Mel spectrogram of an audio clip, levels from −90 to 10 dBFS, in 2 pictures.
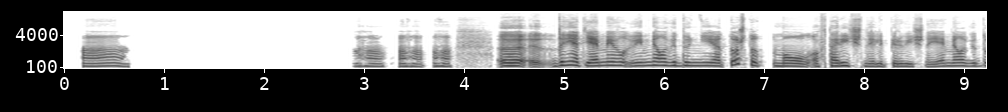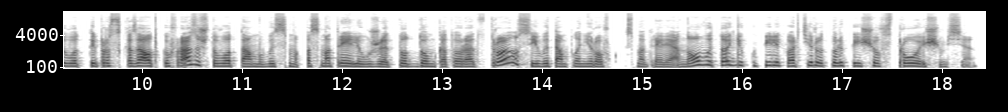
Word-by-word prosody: А. 190 0 -3 2.3
Ага, 185 -1 -5
ага, 180 -2 -5
ага. 185 -1 -4 0.4
Э, 190 - +2 0.4
э, - - -13
да 200 +6 +4
нет, 255 -2 +8
я 215 0 +10
име 245 +2 +4 0.3
имела 240 +2 +2
в - - -4
виду 230 0 0
не 220 -1 +1
то, 280 +9 +3
что 255 -9 +1
т - - -24
мол, 195 -3 +1
а - - 0
вторично 200 0 +1
или 180 0 -1
первично, 175 -3 -3
я 170 +4 -1
имела 210 +1 0
в - - -8
виду, 200 +1 -3
вот 190 0 -3
ты 195 - -1
просто 200 +1 -4
сказала 200 +1 +4
такую 195 0 -7
фразу, 275 +6 +4
что 200 -6 -3
вот 195 0 -2
там 170 -1 0
вы 180 +2 -5
смо 175 -2 -7
посмотрели 190 -1 -1
уже 170 -1 -2
тот 175 +2 -4
дом, 180 -2 -2
который 165 +1 -2
отстроился, 285 - +1
и - - 0
вы 185 +1 -3
там 175 -1 -1
планировку 175 -2 -6
посмотрели, 160 -3 -7
э, - - -2
но 200 +11 0
в 280 0 -1
итоге 260 0 -1
купили 235 +2 -4
квартиру 205 +2 -2
только 215 +1 -4
ещё 200 +1 -2
в 185 - -15
строящемся. 195 -6 -3
195 Hz, 190 wpm, -24 LUFS, 180-215 Hz, 2.3 s, я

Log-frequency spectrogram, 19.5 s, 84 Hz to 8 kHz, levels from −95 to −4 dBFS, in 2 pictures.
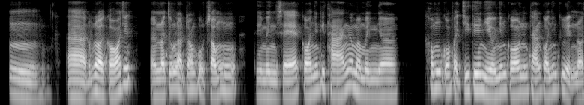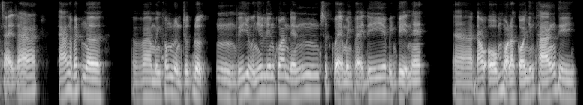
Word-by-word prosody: Ừm, 120 -4 -4 0.3
à, 120 -2 +3
đúng 115 +3 -7
rồi, 140 -5 +7
có 120 +6 +5
chứ. 210 - +1 0.3
Ờ, 120 - -3
nói 125 +1 +2
chung 85 - 0
là - - +4
trong 85 +1 -1
cuộc - - -3
sống 140 +6 +1 0.4
thì 125 0 -6
mình 120 -1 -2
sẽ 120 +1 +3
có 130 - +3
những 155 +5 -2
cái 180 - -3
tháng 130 +10 +1
mà 155 - +2
mình, 125 -2 -3
ờ, 125 0 +1 0.5
không 180 +1 -2
có 160 - +1
phải - - -1
chi 155 - -3
tiêu 165 0 +3
nhiều 130 -5 +2
nhưng 150 +5 -2
có 135 -3 +3
những 150 +1 -4
tháng 130 -2 0
có - - 0
những 155 +5 -4
cái 165 - -4
việc - - 0
nó 110 +2 -1
xảy - - -1
ra 75 +2 +2 0.4
khá 125 - 0
là 165 - 0
bất 160 0 -2
ngờ 130 -4 +5 0.5
và 120 +2 -4
mình 115 -1 -3
không 145 +5 -3
lường 120 - -1
trước 115 +1 -5
được. - - +2 0.2
Ừm, 125 -5 -6
ví 125 +6 -5
dụ 165 - 0
như 135 +6 -2
liên 155 0 -2
quan 155 -1 -1
đến 155 +5 -2
sức - - -7
khỏe - - +4
mình - - 0
phải - - +1
đi 140 +3 -3
bệnh 115 -6 -7
viện 120 -2 0
nè, 120 +1 +1 0.5
à, 105 -1 -4
đau 130 +5 +1
ốm, 125 0 +5
hoặc - - +5
là 120 - +4
có 115 0 +3
những 130 +3 -1
tháng 115 +7 +4
thì 120 -6 -4
125 Hz, 230 wpm, -24 LUFS, 120-150 Hz, 0.5 s, rồi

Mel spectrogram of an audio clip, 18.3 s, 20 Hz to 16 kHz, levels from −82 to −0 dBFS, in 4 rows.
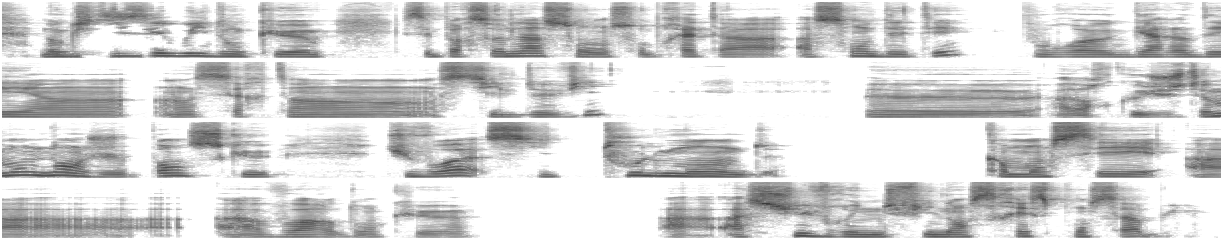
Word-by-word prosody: donc 145 0 -6
je - - +3
disais 160 +2 +2
oui 170 -1 -4
donc 145 -2 -6
heu, 135 -1 -3 0.3
ces 135 - 0
personnes 150 +2 +1
là 165 - 0
sont 135 -6 +3
sont 125 -1 0
prêtes 145 +2 -3
à 120 -1 -5
à - - -8
s'endetter 155 - +2
pour, 135 -1 -11
heu, 125 - -6
garder 135 +1 -5
un 120 -2 -7
un 120 -1 -10
certain 120 -3 -4
style 125 -2 +3
de 125 0 -9
vie. 225 - -5 1.0
Heu, 120 -3 -9
alors 110 -1 -8
que 120 - -10
justement 160 - +1
non, 195 -2 -3
je 120 -4 -5
pense 175 +9 +4
que 130 -1 -7 0.4
tu - - 0
vois? 160 +6 -2
Si 135 +1 +7
tout 195 - -1
le 175 - -5
monde 150 -6 -4 0.7
commençait 140 +1 +5
à 115 0 -10
à 115 -1 -6
avoir 125 0 -6
donc 120 0 -14
heu, 115 -1 -10 0.8
à - - -8
à - - 0
suivre 155 -5 +7
une 130 -2 -6
finance 135 0 +4
responsable 145 -1 +1
135 Hz, 165 wpm, -24 LUFS, 125-150 Hz, 1.0 s, Si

